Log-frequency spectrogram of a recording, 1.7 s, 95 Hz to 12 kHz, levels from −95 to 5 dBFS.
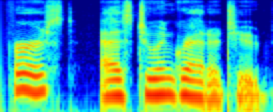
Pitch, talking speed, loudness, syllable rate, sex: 200 Hz, 140 wpm, -16 LUFS, 5.4 syllables/s, female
